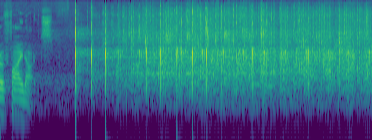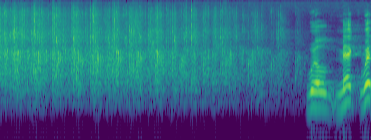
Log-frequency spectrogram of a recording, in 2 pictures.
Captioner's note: applause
